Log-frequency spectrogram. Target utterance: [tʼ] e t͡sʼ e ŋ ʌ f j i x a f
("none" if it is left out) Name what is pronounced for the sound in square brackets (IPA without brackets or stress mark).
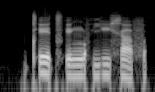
tʼ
